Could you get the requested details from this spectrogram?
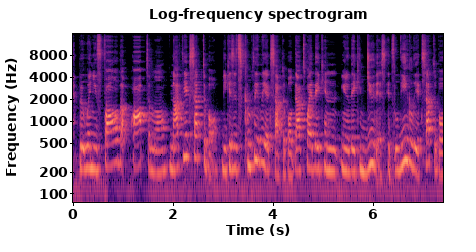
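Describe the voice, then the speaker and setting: A woman veterinarian with a pushed, bright, mid-range voice reviews dog food on camera in a casual way. Filming herself in an indoor room, she thinks aloud and explains each step, with frequent ums. Her camera mic records an echoey space.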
